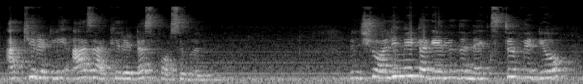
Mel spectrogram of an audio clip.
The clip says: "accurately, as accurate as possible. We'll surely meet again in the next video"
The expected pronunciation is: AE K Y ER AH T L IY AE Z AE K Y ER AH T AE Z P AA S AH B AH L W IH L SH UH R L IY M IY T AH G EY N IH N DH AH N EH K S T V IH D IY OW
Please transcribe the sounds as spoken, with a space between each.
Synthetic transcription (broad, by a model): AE K Y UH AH T L IY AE Z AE K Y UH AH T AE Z P AA S AH B AH L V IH N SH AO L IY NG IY T AH G EY N IH N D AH N EH K S T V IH D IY OW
